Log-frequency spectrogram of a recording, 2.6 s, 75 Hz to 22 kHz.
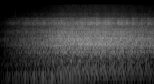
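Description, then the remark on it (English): A heavy school bus engine rumbles, its broad roar swelling over the first second and then holding steady as the bus pulls to the side of the road about 10 miles south of town. No one speaks. “Back on the bus, we pull to the side of the road about 10 miles south of town.”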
